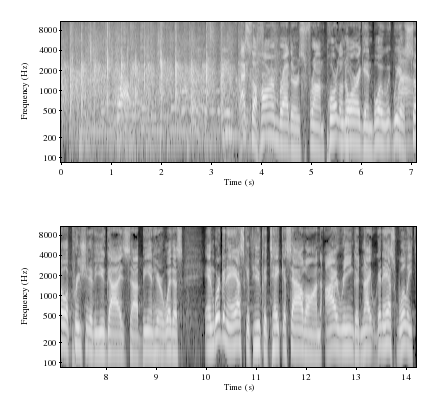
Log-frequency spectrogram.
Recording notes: Live from the Whispering Beard Festival in Friendship, Indiana part two.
